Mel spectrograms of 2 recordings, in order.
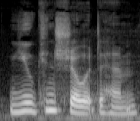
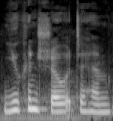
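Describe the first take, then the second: First: Angry, louder. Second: Mild anger. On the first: Captain Sham cutting off the orphans, angrily louder. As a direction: voice rising in anger, louder. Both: Acted. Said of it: "his voice rising in anger".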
